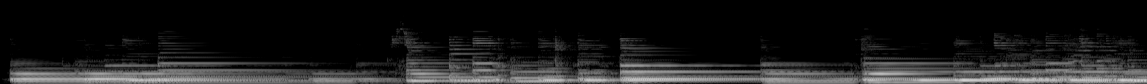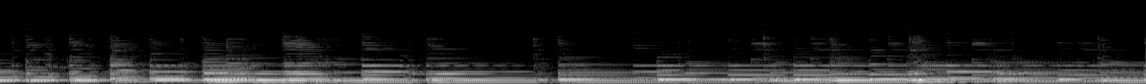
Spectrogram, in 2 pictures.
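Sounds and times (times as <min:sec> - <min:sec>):
nylon-string guitar: 0:00.0 - 0:22.9.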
